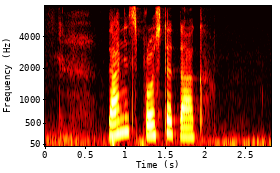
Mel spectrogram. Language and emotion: Russian, neutral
